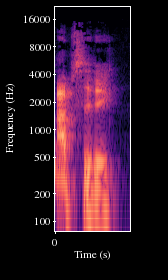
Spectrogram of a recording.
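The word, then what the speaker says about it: Abcde: Oh, it's supposed to be pronounced Absidy.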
